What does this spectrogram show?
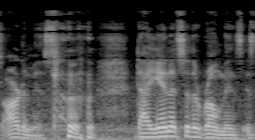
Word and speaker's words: Artemis: your own path the Wilderness is calling Artemis pronounced Artemis Diana to the Romans is the Greek goddess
